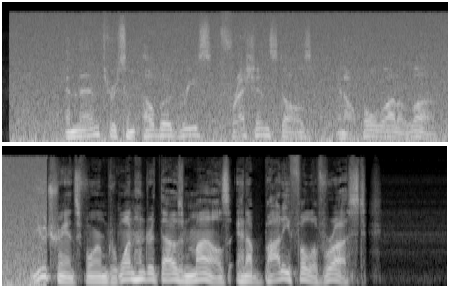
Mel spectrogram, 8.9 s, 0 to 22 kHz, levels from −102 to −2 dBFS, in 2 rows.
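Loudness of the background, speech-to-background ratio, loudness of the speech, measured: -34.5 LUFS, 5.5 dB, -29.0 LUFS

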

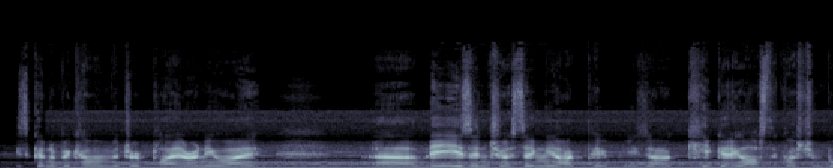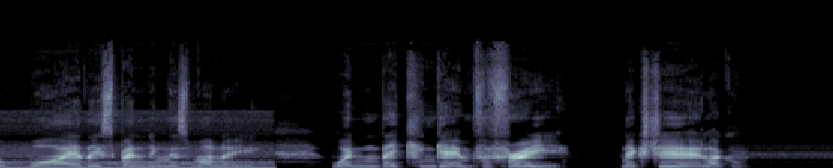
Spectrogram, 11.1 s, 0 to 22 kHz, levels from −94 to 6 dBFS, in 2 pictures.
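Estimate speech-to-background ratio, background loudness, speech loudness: 19.0 dB, -47.0 LUFS, -28.0 LUFS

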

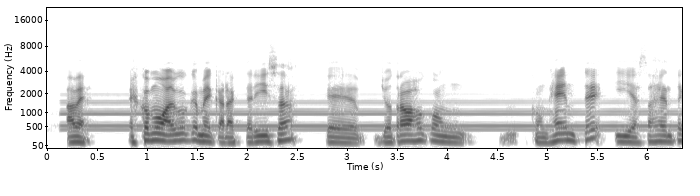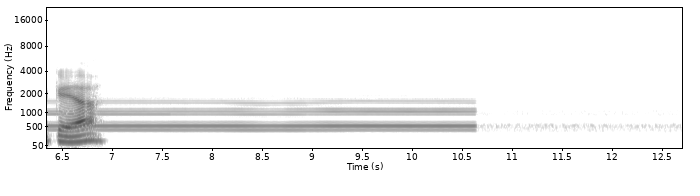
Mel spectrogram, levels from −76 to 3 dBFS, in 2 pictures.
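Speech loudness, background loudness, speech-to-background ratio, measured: -28.5 LUFS, -42.0 LUFS, 13.5 dB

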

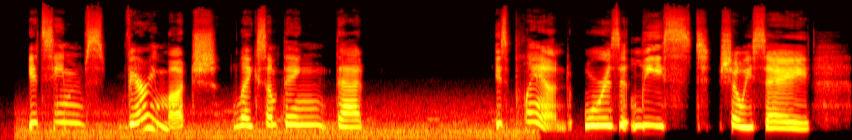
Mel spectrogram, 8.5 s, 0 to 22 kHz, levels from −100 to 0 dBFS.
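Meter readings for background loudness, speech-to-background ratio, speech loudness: -39.5 LUFS, 18.5 dB, -21.0 LUFS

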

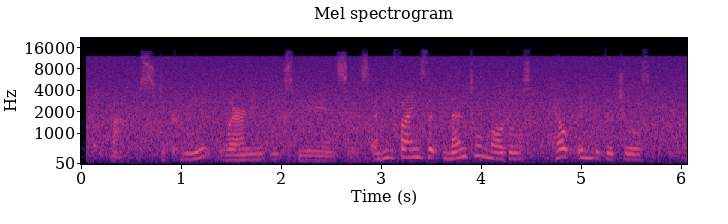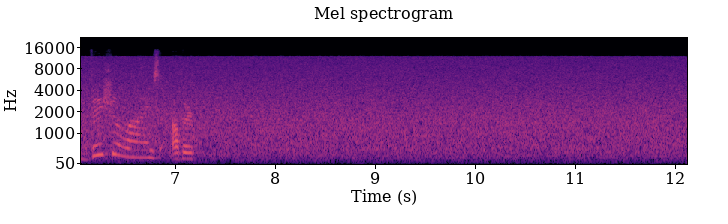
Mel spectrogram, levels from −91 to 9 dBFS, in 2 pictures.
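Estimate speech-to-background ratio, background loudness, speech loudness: 2.0 dB, -35.5 LUFS, -33.5 LUFS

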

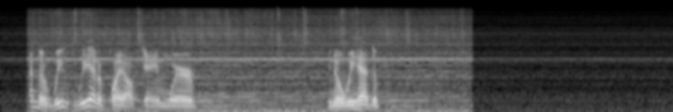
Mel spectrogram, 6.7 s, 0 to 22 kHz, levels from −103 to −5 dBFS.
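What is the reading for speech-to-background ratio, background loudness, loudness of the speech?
15.5 dB, -42.0 LUFS, -26.5 LUFS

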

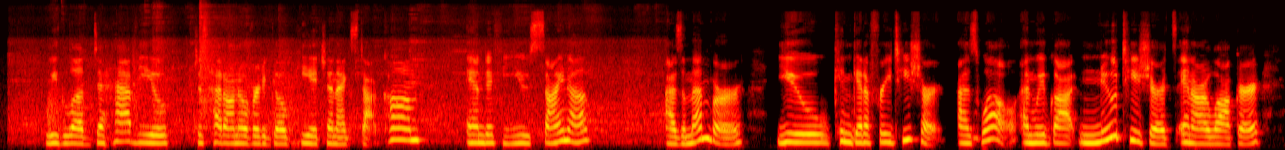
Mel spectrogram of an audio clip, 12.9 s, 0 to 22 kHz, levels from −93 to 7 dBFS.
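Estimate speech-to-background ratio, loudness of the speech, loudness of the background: 17.0 dB, -27.5 LUFS, -44.5 LUFS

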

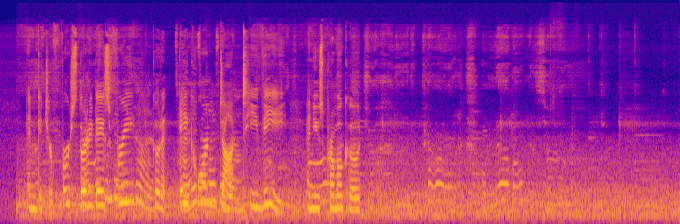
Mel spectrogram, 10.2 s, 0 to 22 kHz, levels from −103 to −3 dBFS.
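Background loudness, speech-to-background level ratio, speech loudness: -28.5 LUFS, 8.0 dB, -20.5 LUFS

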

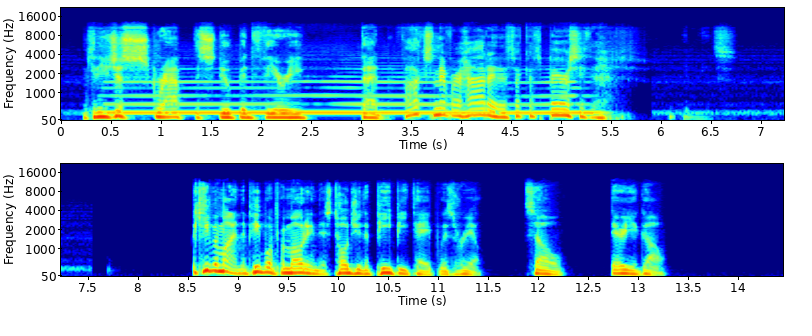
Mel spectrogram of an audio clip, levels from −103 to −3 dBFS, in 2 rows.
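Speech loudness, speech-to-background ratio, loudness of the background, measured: -28.0 LUFS, 8.5 dB, -36.5 LUFS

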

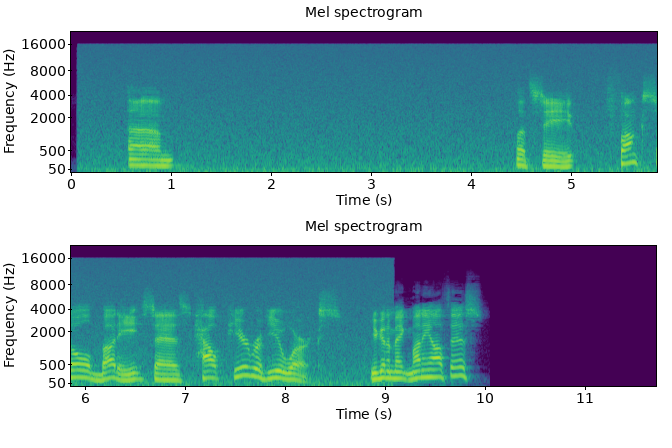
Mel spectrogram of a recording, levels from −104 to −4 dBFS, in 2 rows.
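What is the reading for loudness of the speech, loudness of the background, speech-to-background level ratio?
-21.0 LUFS, -38.5 LUFS, 17.5 dB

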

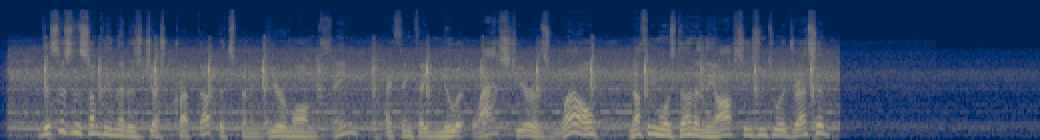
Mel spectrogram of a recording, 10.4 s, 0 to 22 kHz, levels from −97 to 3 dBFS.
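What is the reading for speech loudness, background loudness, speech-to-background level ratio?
-34.5 LUFS, -37.5 LUFS, 3.0 dB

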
